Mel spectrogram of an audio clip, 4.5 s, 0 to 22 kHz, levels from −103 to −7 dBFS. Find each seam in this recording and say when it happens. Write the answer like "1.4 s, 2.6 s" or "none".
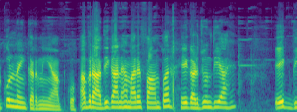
1.0 s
